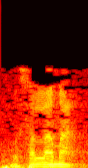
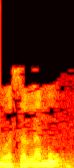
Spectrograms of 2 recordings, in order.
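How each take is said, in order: First: The word ends with an 'a' vowel. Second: The word ends with a 'u' vowel. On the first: The speaker calls it right. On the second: The speaker calls it wrong. "yang betul bukan wasallamu"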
